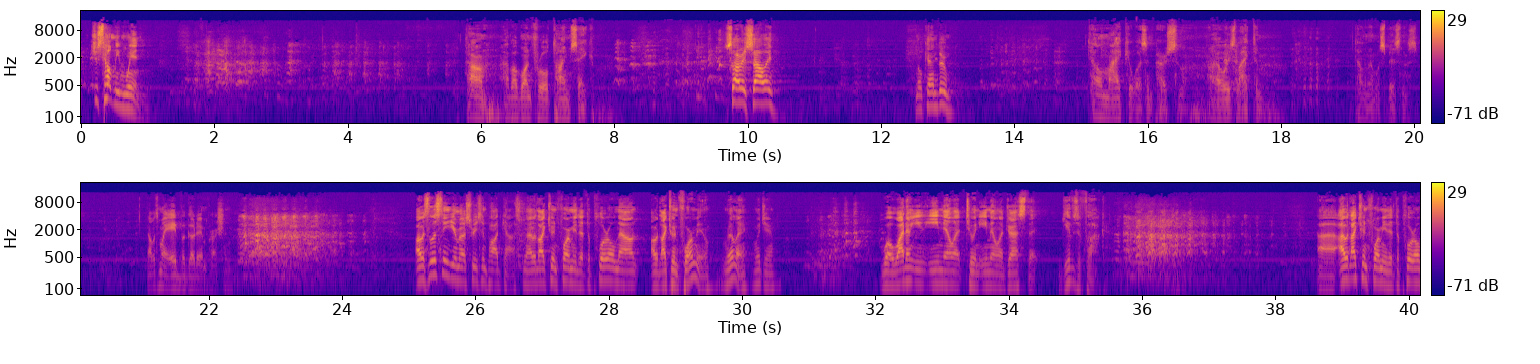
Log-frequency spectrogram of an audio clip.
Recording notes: Live from the LA Podcast Festival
